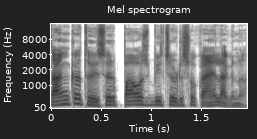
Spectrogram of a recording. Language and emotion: Goan Konkani, neutral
